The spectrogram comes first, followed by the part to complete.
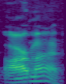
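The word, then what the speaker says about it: Armon: Like my name, you got to pronounce it. A-R-M-O-N. Armand.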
